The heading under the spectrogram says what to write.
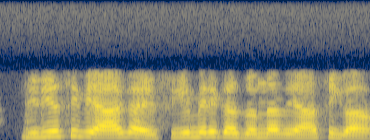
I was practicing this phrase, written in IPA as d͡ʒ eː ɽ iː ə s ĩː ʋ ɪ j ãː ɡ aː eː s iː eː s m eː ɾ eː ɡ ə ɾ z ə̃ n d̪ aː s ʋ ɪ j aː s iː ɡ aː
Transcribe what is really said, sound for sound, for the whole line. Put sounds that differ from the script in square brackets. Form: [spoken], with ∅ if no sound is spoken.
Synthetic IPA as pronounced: d͡ʒ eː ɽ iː ə s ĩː ʋ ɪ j [aː] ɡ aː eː s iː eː [∅] m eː ɾ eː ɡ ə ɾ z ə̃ n d̪ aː [∅] ʋ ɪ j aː s iː ɡ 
